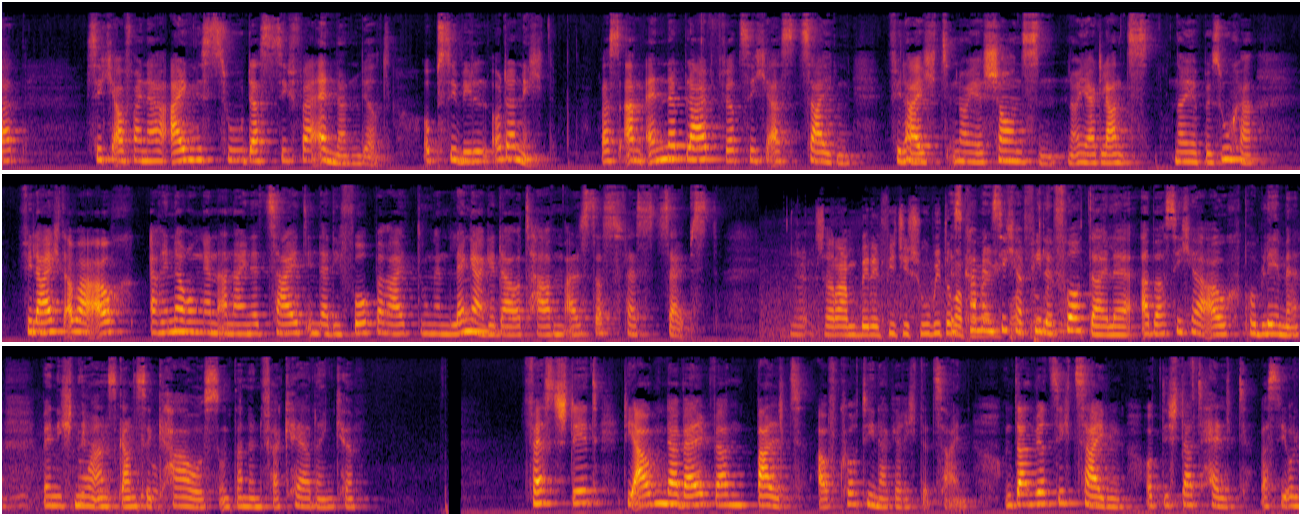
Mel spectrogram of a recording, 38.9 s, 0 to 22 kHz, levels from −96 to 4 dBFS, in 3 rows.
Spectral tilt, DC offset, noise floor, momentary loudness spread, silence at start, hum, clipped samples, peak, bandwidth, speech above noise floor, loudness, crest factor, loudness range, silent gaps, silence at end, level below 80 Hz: -3.5 dB/octave; under 0.1%; -64 dBFS; 13 LU; 0 s; none; under 0.1%; -4 dBFS; 16.5 kHz; 40 dB; -24 LUFS; 20 dB; 6 LU; 30.42-30.54 s; 0 s; -56 dBFS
